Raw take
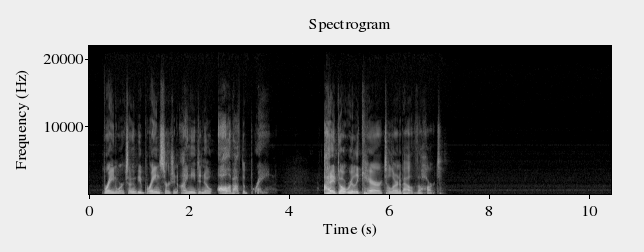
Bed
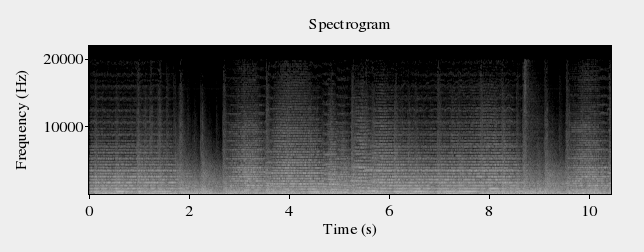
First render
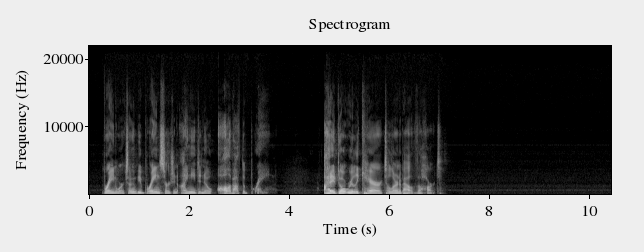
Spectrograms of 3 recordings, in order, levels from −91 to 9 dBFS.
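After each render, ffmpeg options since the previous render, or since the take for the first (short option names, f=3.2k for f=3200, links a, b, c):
-filter_complex "[0:a]asettb=1/sr,asplit=3[a][b][c];[a]atrim=end=2.124[d];[b]atrim=start=2.12:end=2.69,asetpts=PTS-STARTPTS,afade=t=in:d=0.004:c=qsin,afade=t=out:st=0.566:d=0.004:c=qsin,acompressor=threshold=-23dB:ratio=6:attack=3.2:release=140:knee=1:detection=peak[e];[c]atrim=start=2.686[f];[d][e]acrossfade=d=0.004:c1=hsin:c2=qsin[g];[g][f]acrossfade=d=0.004:c1=qsin:c2=hsin,asettb=1/sr,asplit=3[h][i][j];[h]atrim=end=4.734[k];[i]atrim=start=4.73:end=5.31,asetpts=PTS-STARTPTS,afade=t=in:d=0.004:c=qsin,afade=t=out:st=0.576:d=0.004:c=qsin,asuperstop=centerf=960:order=4:qfactor=2[l];[j]atrim=start=5.306[m];[k][l]acrossfade=d=0.004:c1=hsin:c2=qsin[n];[n][m]acrossfade=d=0.004:c1=qsin:c2=hsin"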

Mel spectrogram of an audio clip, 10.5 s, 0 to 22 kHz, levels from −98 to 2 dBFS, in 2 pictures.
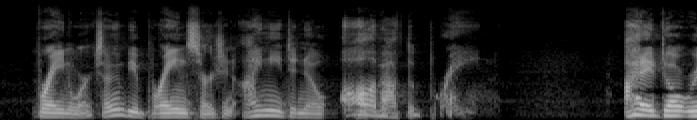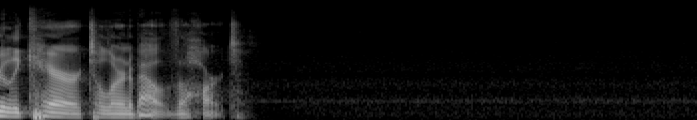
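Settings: -af "volume=-9.5dB"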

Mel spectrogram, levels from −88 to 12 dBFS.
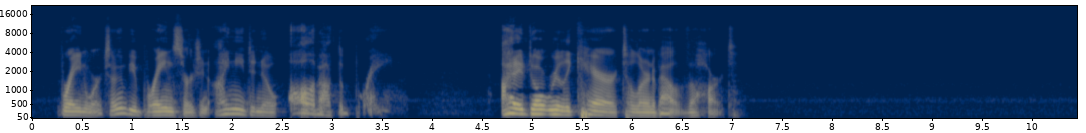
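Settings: -af "tiltshelf=f=1.5k:g=8"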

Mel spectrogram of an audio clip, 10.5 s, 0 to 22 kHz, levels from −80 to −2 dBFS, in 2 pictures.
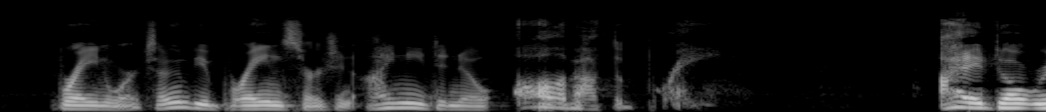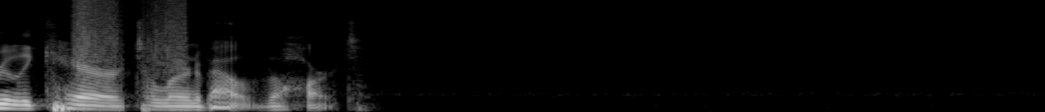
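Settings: -filter_complex "[0:a]asettb=1/sr,asplit=3[a][b][c];[a]atrim=end=1.814[d];[b]atrim=start=1.81:end=2.28,asetpts=PTS-STARTPTS,afade=t=in:d=0.004:c=qsin,afade=t=out:st=0.466:d=0.004:c=qsin,lowpass=5.3k[e];[c]atrim=start=2.276[f];[d][e]acrossfade=d=0.004:c1=hsin:c2=qsin[g];[g][f]acrossfade=d=0.004:c1=qsin:c2=hsin,asettb=1/sr,asplit=3[h][i][j];[h]atrim=end=2.904[k];[i]atrim=start=2.9:end=4.84,asetpts=PTS-STARTPTS,afade=t=in:d=0.004:c=qsin,afade=t=out:st=1.936:d=0.004:c=qsin,tiltshelf=f=970:g=-6.5[l];[j]atrim=start=4.836[m];[k][l]acrossfade=d=0.004:c1=hsin:c2=qsin[n];[n][m]acrossfade=d=0.004:c1=qsin:c2=hsin,asettb=1/sr,asplit=3[o][p][q];[o]atrim=end=5.584[r];[p]atrim=start=5.58:end=6.16,asetpts=PTS-STARTPTS,afade=t=in:d=0.004:c=qsin,afade=t=out:st=0.576:d=0.004:c=qsin,acrusher=bits=3:mode=log:mix=0:aa=0.000001[s];[q]atrim=start=6.156[t];[r][s]acrossfade=d=0.004:c1=hsin:c2=qsin[u];[u][t]acrossfade=d=0.004:c1=qsin:c2=hsin"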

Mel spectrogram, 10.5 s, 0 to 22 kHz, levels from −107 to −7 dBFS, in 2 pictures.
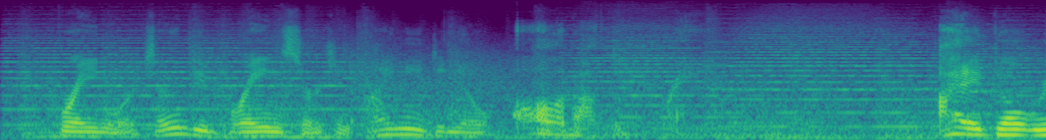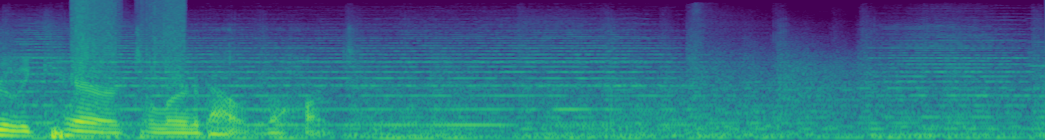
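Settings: -filter_complex "[1:a]volume=-14.5dB[a];[0:a][a]amix=inputs=2:normalize=0"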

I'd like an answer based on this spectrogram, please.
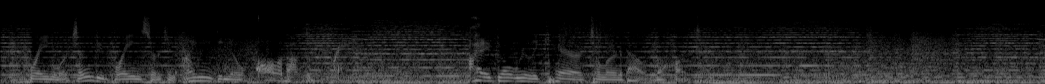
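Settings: -af "alimiter=limit=-19dB:level=0:latency=1:release=181,acompressor=threshold=-35dB:ratio=10"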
